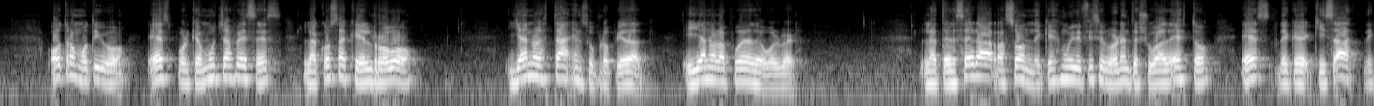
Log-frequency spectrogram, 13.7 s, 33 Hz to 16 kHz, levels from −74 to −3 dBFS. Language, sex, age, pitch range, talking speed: Spanish, male, 20-39, 125-160 Hz, 175 wpm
